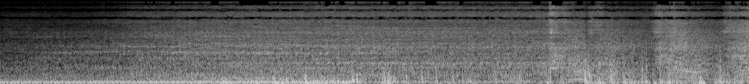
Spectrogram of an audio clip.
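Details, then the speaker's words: Mopar V8 (1968 Dodge D-100 318 or 1977 Ramcharger 440) on its first start, still cold, decent oil pressure, alternator charging: deep, smooth, even idle 'like a sewing machine', no knocks or misses; normal idle. "listen to that it's like a sewing machine"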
